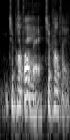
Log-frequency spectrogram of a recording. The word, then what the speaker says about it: Chipotle: Chipotle.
